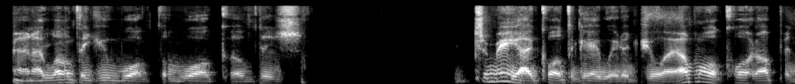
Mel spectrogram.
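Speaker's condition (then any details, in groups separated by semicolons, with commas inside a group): Laryngectomy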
